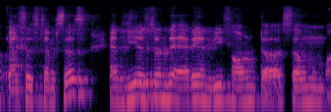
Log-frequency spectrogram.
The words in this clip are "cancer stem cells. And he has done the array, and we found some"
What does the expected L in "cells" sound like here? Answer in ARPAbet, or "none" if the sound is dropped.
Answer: none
